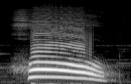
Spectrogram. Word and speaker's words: hope: this letter is O So h o p hope is silent sh h o p hope is sh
